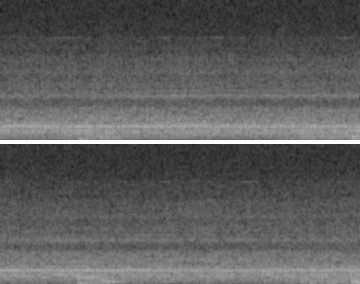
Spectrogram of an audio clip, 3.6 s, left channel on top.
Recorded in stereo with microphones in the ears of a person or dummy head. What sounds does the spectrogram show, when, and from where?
0.8 s a splash: 50° right (ahead or behind)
